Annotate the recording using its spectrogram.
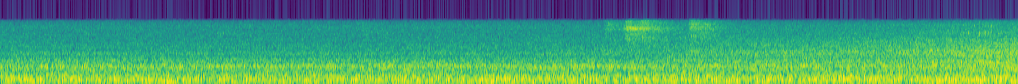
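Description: A cat purrs steadily up close.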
